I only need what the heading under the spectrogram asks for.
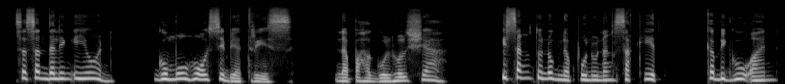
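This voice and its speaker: A woman with a fairly low voice narrates a dramatic story in a very dry, close recording. Her delivery is emotive and theatrical, with pitch that moves widely. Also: a little mellow, no room sound.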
